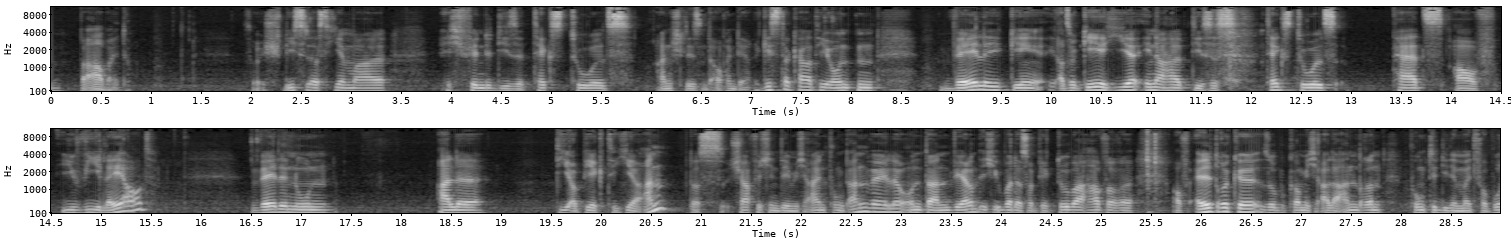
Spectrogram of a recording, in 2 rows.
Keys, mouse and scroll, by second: 4.1-7.1 drag, 7.8 click, 14.8 click, 16.6 click, 25.5 l.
